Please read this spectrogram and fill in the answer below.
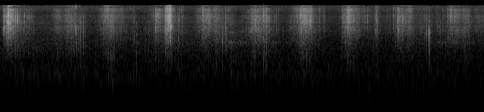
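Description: Faint footsteps on a grass lawn at a steady walking pace, just under two steps a second.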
